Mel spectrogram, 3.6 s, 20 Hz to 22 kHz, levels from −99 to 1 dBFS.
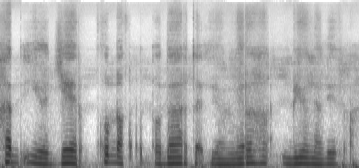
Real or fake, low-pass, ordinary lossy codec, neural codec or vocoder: fake; none; none; codec, 44.1 kHz, 2.6 kbps, DAC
